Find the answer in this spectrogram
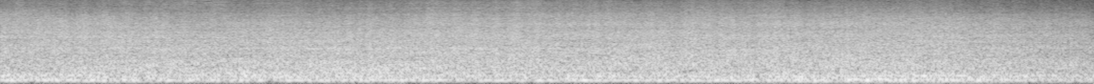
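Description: Freight train wagons loaded with swap bodies and tank containers rolling past, a loud steady noise of steel wheels running on the rails.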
